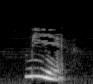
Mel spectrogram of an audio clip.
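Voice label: "灭", Mandarin Chinese; chinese flashcards; hsk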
